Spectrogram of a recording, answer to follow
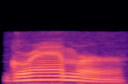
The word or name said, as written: grammar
